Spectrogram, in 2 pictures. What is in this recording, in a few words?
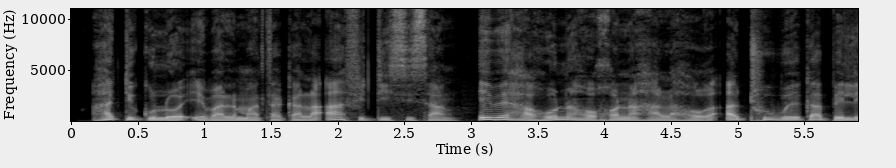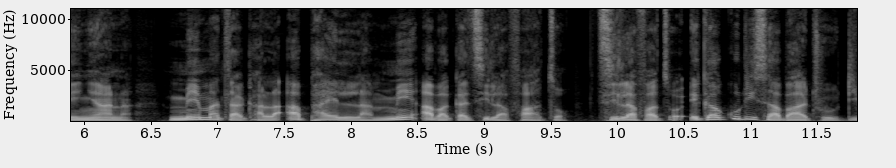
male sesotho voice over talent narrative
